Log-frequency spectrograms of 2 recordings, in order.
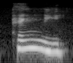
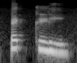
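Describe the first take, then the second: First: The middle is said with ng then n. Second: The middle is said with k then l. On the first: The speaker calls it right. "The pronunciation for that one will be hengni" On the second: The speaker calls it wrong. "Pero hindi siya talaga pekli"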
